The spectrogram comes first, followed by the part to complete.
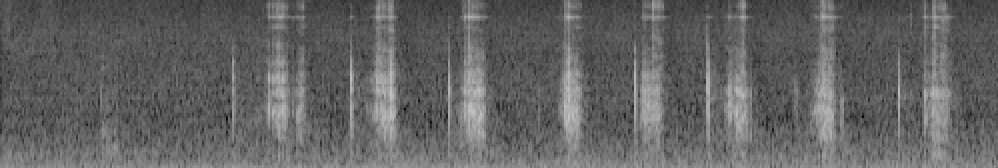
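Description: A hand-held stone rubbed in short scraping strokes across the edge of a flint core's striking platform, about a dozen strokes, two or three a second, starting about a second and a half in. This is abrading the platform edge to prepare it before the next blade is struck.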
